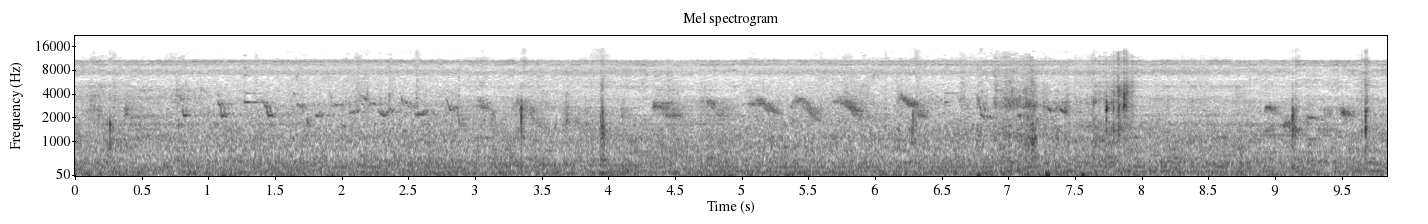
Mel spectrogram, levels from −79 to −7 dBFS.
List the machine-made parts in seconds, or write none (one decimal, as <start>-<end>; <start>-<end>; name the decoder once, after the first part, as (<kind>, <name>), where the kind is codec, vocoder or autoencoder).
0.0-0.7 (codec, SNAC); 2.9-5.0; 7.5-9.8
